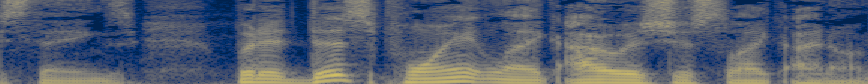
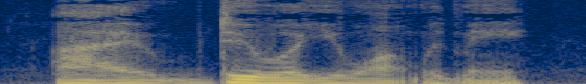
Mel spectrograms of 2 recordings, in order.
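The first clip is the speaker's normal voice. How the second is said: cracking, broken voice; 2 semitones lower than usual. Retelling surrendering to family at a low point: imitating own broken voice. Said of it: "that broken".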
